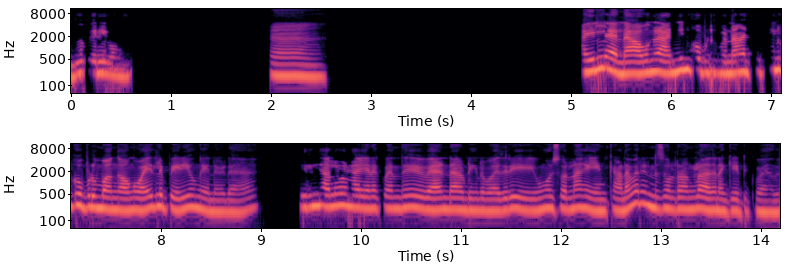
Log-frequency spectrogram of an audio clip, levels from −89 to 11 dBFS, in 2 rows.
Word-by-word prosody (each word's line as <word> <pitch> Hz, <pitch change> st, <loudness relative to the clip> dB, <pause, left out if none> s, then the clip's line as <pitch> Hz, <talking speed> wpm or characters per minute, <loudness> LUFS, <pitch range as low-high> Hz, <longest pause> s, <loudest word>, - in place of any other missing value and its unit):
ரொம்ப 185 Hz, +5 st, -1 dB
பெரியவங்க. 195 Hz, -5 st, -2 dB, 1.4 s
அ. 185 Hz, -2 st, -2 dB, 2.7 s
இல்ல, 290 Hz, +3 st, +4 dB, 0.2 s
நான் 215 Hz, 0 st, +6 dB
அவங்கள 235 Hz, +3 st, +4 dB
அண்ணின்னு 255 Hz, +5 st, +3 dB
கூப்பிட்ருப்பேனா, 225 Hz, -3 st, 0 dB
சித்தின்னு 255 Hz, +4 st, -2 dB
கூப்புடும்பாங்க. 220 Hz, -5 st, +2 dB
அவங்க, 195 Hz, +1 st, 0 dB
வயதுல 230 Hz, +5 st, +1 dB
பெரியவங்க 215 Hz, +1 st, 0 dB
என்ன 175 Hz, -1 st, -3 dB
விட. 175 Hz, 0 st, -4 dB, 0.7 s
இருந்தாலும், 250 Hz, +2 st, +1 dB
நான் 225 Hz, -1 st, 0 dB
எனக்கு 215 Hz, +1 st, -5 dB
வந்து 215 Hz, +2 st, -2 dB, 0.2 s
வேண்டாம் 205 Hz, +1 st, +1 dB
அப்படிங்கிற 190 Hz, -1 st, -2 dB
மாதிரி, 195 Hz, +4 st, -1 dB, 0.2 s
இவுங்க 215 Hz, +3 st, -2 dB
சொன்னாங்க. 220 Hz, +2 st, -1 dB
என் 185 Hz, +2 st, -5 dB
கணவர் 265 Hz, +11 st, -1 dB
என்ன 230 Hz, -3 st, +1 dB
சொல்லுறாங்களோ, 210 Hz, 0 st, -1 dB
அத 195 Hz, 0 st, +1 dB
நான் 180 Hz, -, -5 dB
கேட்டுக்குவேன் 175 Hz, -1 st, -5 dB
215 Hz, 130 wpm, -24 LUFS, 195-230 Hz, 2.7 s, நான்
